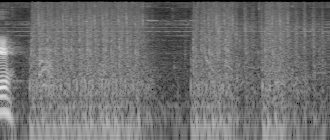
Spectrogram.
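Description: Bursts of GTA video game gunfire and booming grenade blasts rumble in quick succession at a police station, with a short rising tone at the very start.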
